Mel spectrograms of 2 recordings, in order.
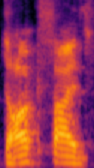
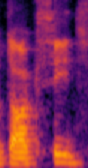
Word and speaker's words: Darkseid: had a decent villain i love darkseid's voice or dark seed's voice whichever you whichever pronunciation you prefer um really actually all right you're a strange boy they definitively call him darkseid in the film yeah but this isn't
